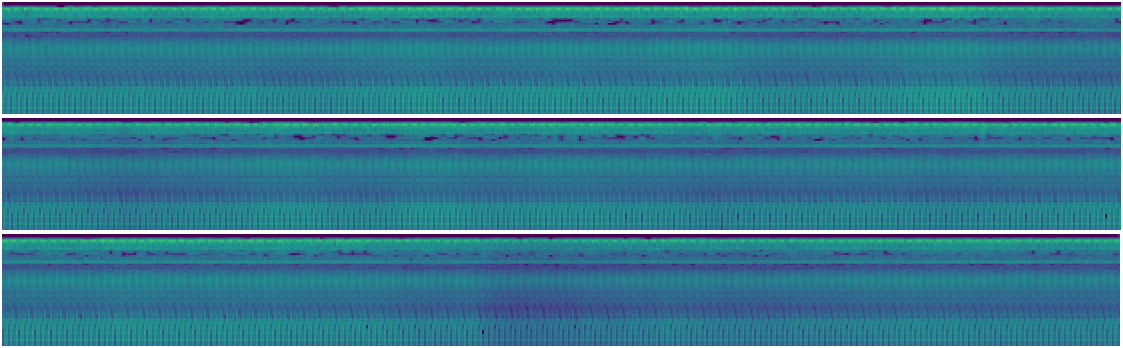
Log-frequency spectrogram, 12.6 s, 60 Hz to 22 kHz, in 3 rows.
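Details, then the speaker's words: Microphone cable under test, the mic switched off and the channel gain set to 11: constant low mains hum with a faint high hiss; this cable is noisy and should not be used. "yang kalian semua dengar, kebisingannya memang sangat buruk, kan? Kabel mikrofon ini."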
